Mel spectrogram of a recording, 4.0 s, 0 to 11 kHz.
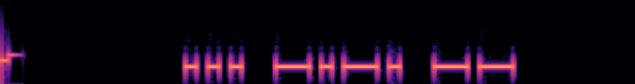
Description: Morse code, heard as a keyed tone, about 17 wpm, 700 Hz. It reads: SCM
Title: USA Call Sign Postfixes - 3 Letters 17wpm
